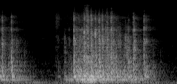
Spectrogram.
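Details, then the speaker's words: Ginge Classic lawn mower (Loncin engine), left wheel turned by hand: light, uneven clicking and scraping; left axle to gearbox doesn't turn while right does; sprocket spins freely as drive ratchet is packed with dirt and not engaging. "if I turn the right wheel the axle to the to the gearbox is turning but when I turn the left wheel the axle is not turning and it is also not sounding that"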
